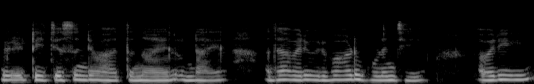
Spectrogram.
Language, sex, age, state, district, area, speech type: Malayalam, female, 30-45, Kerala, Kasaragod, rural, spontaneous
